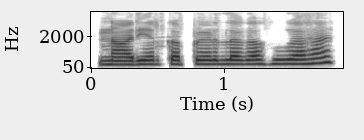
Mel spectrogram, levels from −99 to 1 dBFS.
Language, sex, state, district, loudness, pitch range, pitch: Magahi, female, Bihar, Gaya, -17 LUFS, 210-230 Hz, 215 Hz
